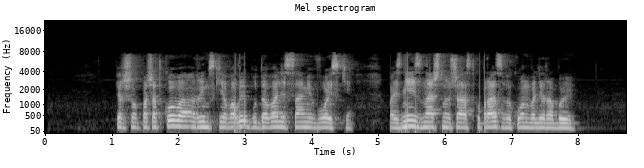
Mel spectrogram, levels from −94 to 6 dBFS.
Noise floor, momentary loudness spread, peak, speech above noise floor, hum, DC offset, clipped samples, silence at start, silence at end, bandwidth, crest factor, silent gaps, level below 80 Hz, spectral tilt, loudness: -69 dBFS; 7 LU; -2 dBFS; 50 dB; none; under 0.1%; under 0.1%; 1.1 s; 0.75 s; 7.8 kHz; 18 dB; none; -50 dBFS; -5.5 dB/octave; -20 LUFS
